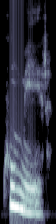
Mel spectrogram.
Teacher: Comer, c'est le cas de figure où il y a un R en dernière lettre du mot et le E juste avant, donc c'est un E fermé.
